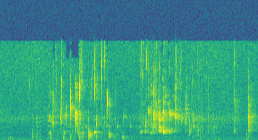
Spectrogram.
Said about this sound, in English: Oh, I just dumped water all over myself. Because I didn't want to put my lips on it because I got blunt tar on my lips, but fuck it.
